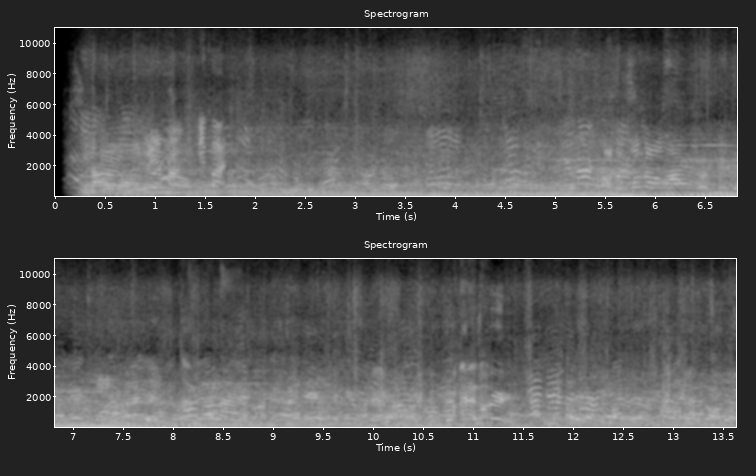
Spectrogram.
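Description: A large crowd of men and women chatters loudly all around, outdoors.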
